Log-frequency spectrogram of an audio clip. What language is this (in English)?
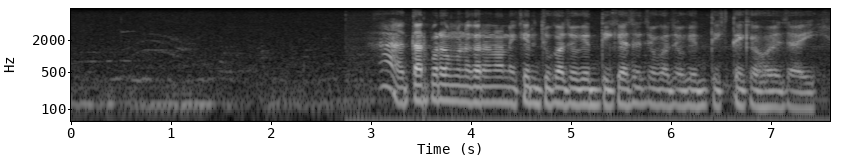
Bangla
